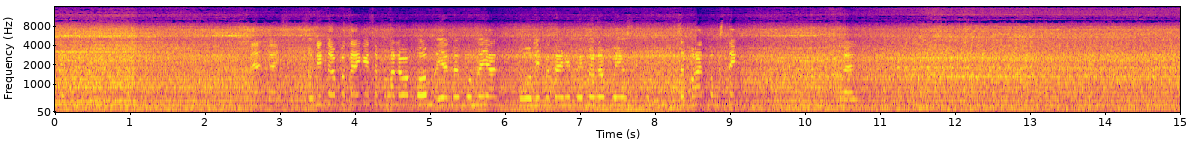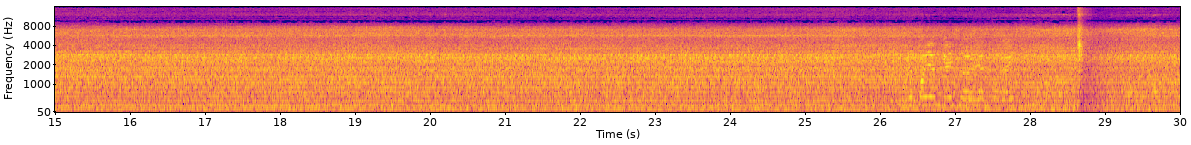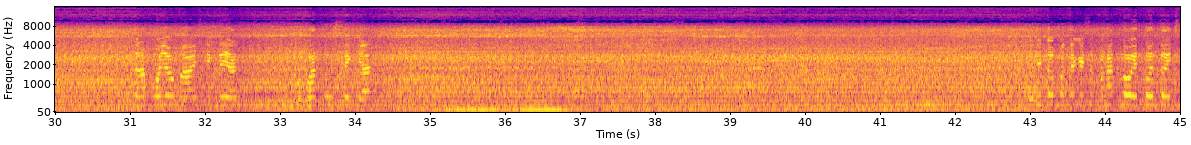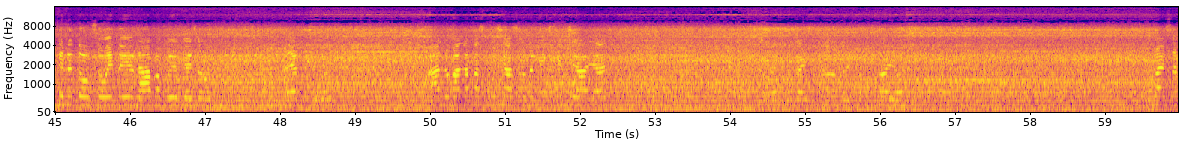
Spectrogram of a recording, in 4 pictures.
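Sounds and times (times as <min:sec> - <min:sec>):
truck engine droning: 0:00.0 - 0:59.9
low hum: 0:24.4 - 0:59.9.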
